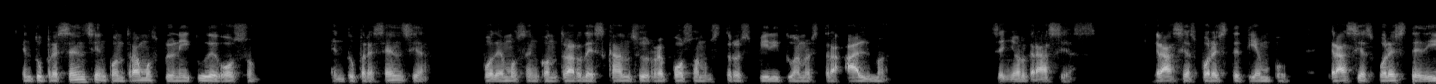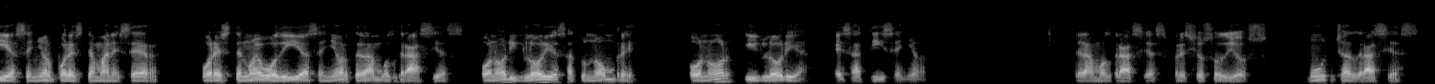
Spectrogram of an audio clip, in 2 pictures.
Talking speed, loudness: 135 wpm, -25 LUFS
